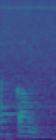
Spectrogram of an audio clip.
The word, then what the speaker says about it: come: जैसे देखिए ध्यान से, COME है, उच्चारण होगा कम। कम मतलब आना।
